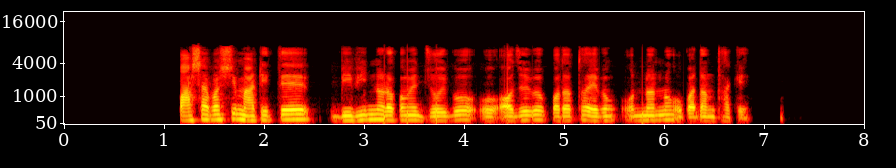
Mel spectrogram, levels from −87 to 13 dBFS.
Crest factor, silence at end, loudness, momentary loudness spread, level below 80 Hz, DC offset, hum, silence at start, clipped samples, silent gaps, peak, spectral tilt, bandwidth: 18 dB; 1.15 s; -19 LUFS; 7 LU; -54 dBFS; under 0.1%; none; 1.15 s; under 0.1%; none; -2 dBFS; -6.5 dB/octave; 7.6 kHz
